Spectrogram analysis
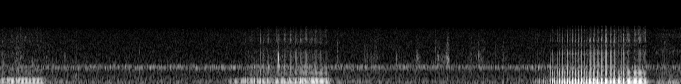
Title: snoring bluenose pitbull puppy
